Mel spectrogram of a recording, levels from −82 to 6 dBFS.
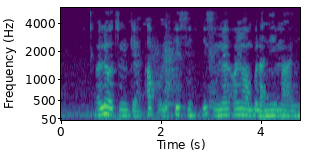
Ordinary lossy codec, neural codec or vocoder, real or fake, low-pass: none; none; real; 5.4 kHz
